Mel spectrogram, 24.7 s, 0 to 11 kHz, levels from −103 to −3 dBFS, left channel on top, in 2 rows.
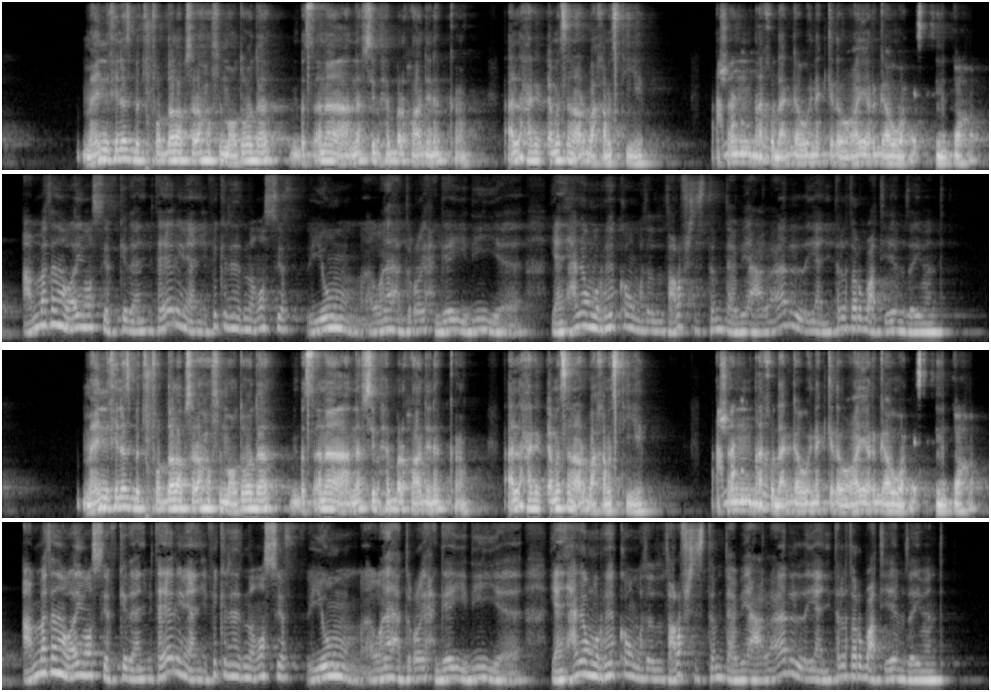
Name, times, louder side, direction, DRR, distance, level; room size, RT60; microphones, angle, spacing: voice 1, 1.0-5.9 6.3-8.1 8.9-12.2, right 2 dB, 30° right, 0.8 m, -25 dB
voice 2, 8.9-9.8 12.6-24.1, right 2 dB, 65° right, 0.8 m, -32 dB
29.5 x 27.5 x 5.7 m
head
